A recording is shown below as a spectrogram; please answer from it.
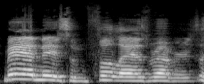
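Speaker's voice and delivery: high and loud, breaking into laughter; loud laughing exclamation. Real, not acted. Reacting to his friend's mayonnaise joke, a loud laughing outburst. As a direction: shout it while cracking up.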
